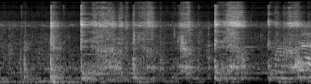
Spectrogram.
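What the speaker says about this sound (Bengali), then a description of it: "আর এইদিকে আলুর দমের মশলাটা কষাচ্ছি" Aloo dum spice masala with peas being stirred and sautéed in a pan, a metal spoon scraping and clinking against the pan in repeated strokes over a soft sizzle, close and fairly loud.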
